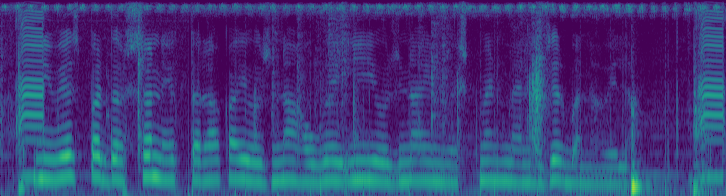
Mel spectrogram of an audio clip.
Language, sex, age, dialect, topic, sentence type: Bhojpuri, female, 18-24, Western, banking, statement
